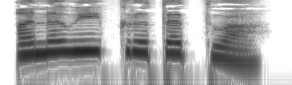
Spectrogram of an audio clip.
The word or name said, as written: ಅನವೀಕೃತತ್ವ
